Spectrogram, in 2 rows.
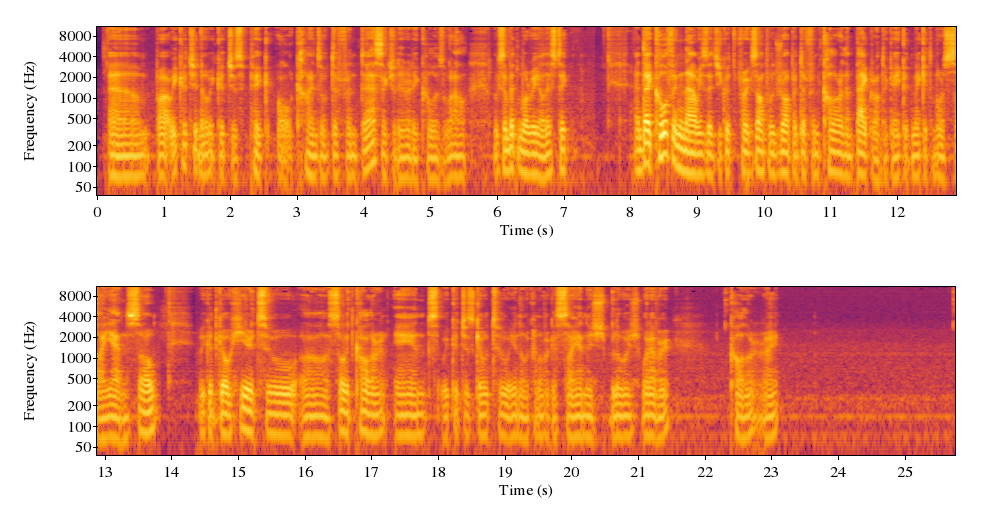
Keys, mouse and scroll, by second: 3.6 click, 5.1 click, 14.8 click, 16.2 click, 18.0 click, 18.8-20.3 drag, 20.9-22.1 drag, 22.7-25.5 drag.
